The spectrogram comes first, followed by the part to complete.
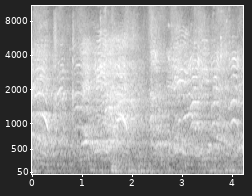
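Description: Court sound of a basketball game in play: a basketball bouncing on the hardwood floor, with short squeaks of shoes and players' voices calling out.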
